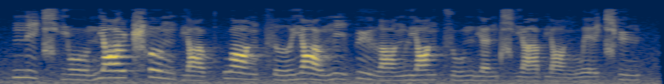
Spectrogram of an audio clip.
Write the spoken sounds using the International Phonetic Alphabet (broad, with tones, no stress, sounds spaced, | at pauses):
n̪ i˥˨ t͡ɕʰ j o˨˩ ʊ̯ n̪ j ɑ˦ ʊ̯ ʈ͡ʂʰ ɤ˥˨ ŋ p j ɑ˩ ʊ̯ kʰ w ɑ˥˨ ŋ t͡s ɹ̩˨˦ j ɑ˥˨ ʊ̯ n̪ i˥˨ p y˥˨ l ɑ˨˦ ŋ l j ɑ˦ ŋ t͡s u˨˦ n̪ j ɛ˨˦ n t͡ɕʰ j ä˨˦ p j ɑ˨˩ ŋ l w e˨˦ ɪ̯ t͡ɕʰ y˧ n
